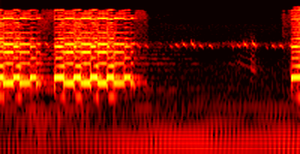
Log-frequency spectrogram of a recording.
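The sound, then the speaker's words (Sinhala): A landline telephone rings with an incoming call, a bright electronic trill in two quick bursts. A pause follows, then the ringing starts again at the end. “ඒ වෙලාවෙ තමයි land phone එකට call එකක් ආවේ.”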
